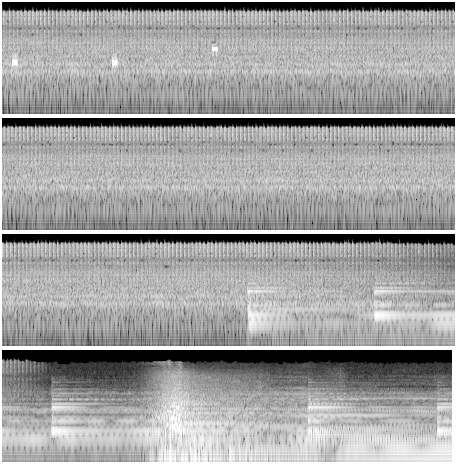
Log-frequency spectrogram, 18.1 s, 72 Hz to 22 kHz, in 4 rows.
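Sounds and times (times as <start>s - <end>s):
film countdown beeps: 0.0s - 0.2s
steady mechanical whir: 0.0s - 14.0s.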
